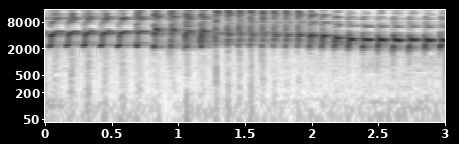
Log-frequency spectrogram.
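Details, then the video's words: Long chattering lovebird song, a fast run of harsh, buzzy chips repeated about three times a second, high-pitched and fairly even, ending on a drawn-out whistled tone. "Burung LoveBird Ngekek Panjang"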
